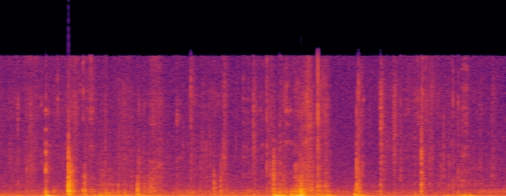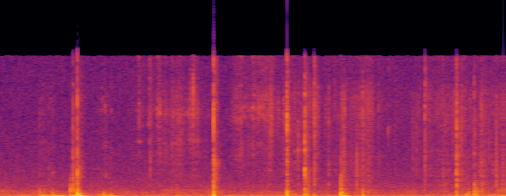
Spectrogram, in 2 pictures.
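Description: Hands break apart a solid, palm-sized yellow block of reformed gym chalk, then fingertips crush and rub the crumbly dry pieces into the chalk pile. Sharp dry snaps and crunches stand out over a low, dull rustle of crumbling and rubbing.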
